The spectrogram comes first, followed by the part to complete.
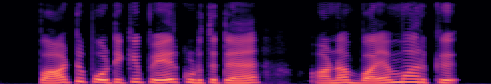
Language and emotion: Tamil, fearful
